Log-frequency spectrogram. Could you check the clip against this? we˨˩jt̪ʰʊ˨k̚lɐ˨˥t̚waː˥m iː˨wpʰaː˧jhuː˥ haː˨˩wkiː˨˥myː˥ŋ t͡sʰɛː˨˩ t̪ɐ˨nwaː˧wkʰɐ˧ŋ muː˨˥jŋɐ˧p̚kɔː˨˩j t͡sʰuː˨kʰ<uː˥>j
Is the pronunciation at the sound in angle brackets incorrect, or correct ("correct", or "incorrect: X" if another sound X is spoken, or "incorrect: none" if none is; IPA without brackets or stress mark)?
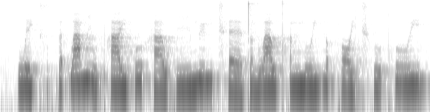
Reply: correct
